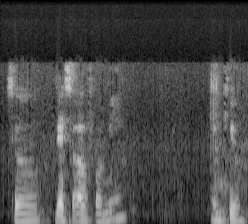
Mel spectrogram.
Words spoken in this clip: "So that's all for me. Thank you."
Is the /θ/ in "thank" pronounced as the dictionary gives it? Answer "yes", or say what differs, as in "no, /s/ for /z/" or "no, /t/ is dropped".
no, /t/ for /θ/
